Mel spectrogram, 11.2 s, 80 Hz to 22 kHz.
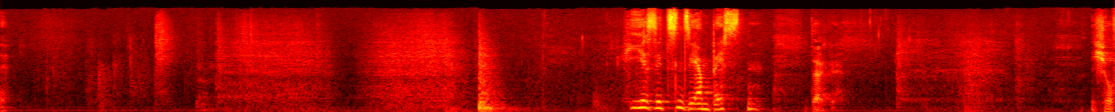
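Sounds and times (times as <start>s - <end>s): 
wooden chair scraping and shuffling across a floor: 2.0s - 5.0s, 9.4s - 10.2s
wooden chair knocking as it is set down: 4.3s - 5.2s
speech: 6.3s - 8.5s, 10.9s - 11.1s.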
